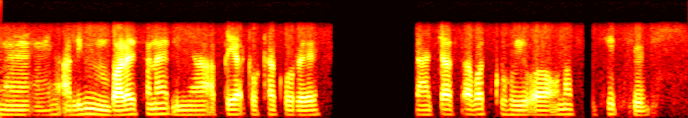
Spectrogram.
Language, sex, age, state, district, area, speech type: Santali, male, 18-30, West Bengal, Bankura, rural, conversation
